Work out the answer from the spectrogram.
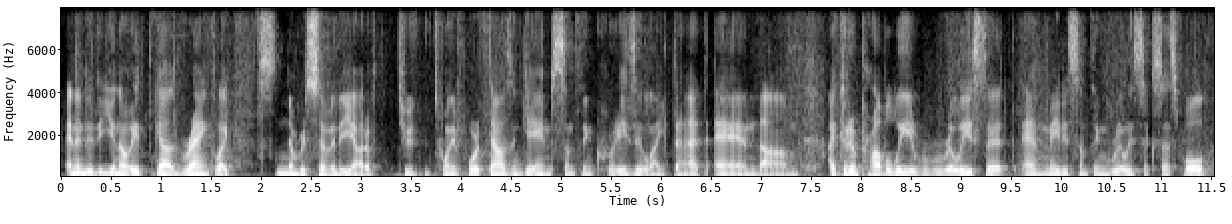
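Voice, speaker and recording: Deep-voiced young man chatting casually. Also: fairly even intonation, normal speed, few pauses, slight background noise. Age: late teens. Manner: rambling, with many fillers and restarts. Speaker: YouTube creator. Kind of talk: casual Q&A chat.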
